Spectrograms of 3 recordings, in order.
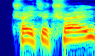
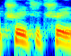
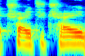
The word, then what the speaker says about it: Tree to Tree: CD portable player from Tray to Tray. I think that's how you pronounce it. I used to say Tree to Tree, but I think it's Tray to Tray.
